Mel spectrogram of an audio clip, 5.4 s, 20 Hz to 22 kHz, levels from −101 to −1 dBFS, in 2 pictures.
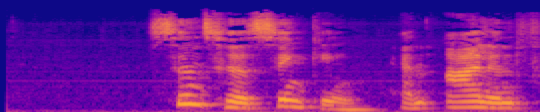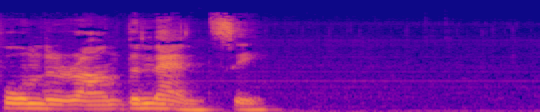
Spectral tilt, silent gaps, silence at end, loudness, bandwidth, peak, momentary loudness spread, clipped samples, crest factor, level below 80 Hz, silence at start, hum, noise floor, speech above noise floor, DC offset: -3 dB/octave; none; 1.35 s; -26 LUFS; 15 kHz; -8 dBFS; 12 LU; under 0.1%; 20 dB; -64 dBFS; 0.75 s; none; -66 dBFS; 39 dB; under 0.1%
